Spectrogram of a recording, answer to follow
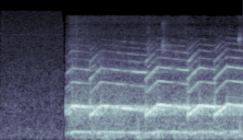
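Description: Ambulance siren in fast yelp mode: a quickly repeating rising sweep over a steady tone. It starts suddenly about half a second in, after a brief silence.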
